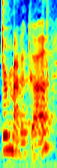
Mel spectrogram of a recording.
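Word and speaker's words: Dermatica: a shot so this is like i said dermetica is how it's pronounced it says healthy skin through science so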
